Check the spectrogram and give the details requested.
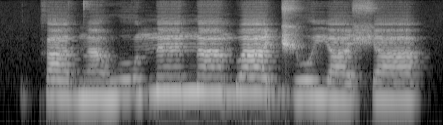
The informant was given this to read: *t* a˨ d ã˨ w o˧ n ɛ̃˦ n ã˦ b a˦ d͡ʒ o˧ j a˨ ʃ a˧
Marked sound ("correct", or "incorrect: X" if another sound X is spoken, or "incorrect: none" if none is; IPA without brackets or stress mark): incorrect: k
